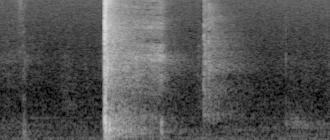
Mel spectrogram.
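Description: A hand gives the soft-plastic dolphin night light one sharp knock, the loudest sound here. A much fainter click follows about a second later.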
